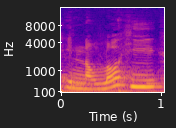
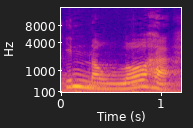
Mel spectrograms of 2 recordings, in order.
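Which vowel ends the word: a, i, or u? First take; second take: i; a. First: The word ends with an i vowel. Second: The word ends with an a vowel. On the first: The speaker calls it wrong. "tidak bisa dibaca innallahi" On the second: The speaker calls it right. "akan tetapi dibaca innallaha karena mubtada atau subjeknya yang di awal tadi berubah menjadi mansub"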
